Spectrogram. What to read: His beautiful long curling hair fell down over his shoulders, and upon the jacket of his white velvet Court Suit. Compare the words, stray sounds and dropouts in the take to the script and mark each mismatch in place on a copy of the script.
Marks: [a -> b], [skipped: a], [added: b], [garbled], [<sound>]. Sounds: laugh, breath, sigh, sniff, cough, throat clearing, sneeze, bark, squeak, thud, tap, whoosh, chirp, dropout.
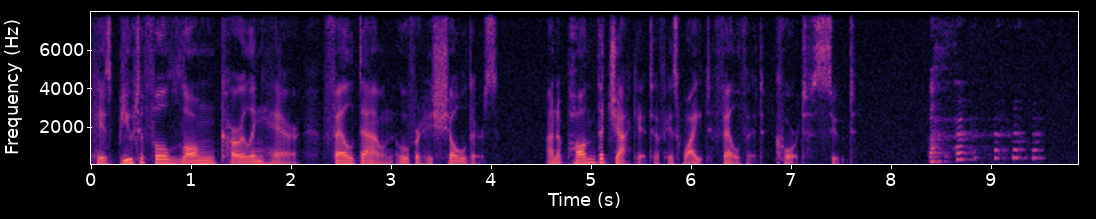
His beautiful long curling hair fell down over his shoulders, and upon the jacket of his white velvet Court Suit. [laugh]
